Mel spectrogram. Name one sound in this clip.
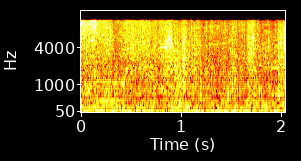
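An explosion booms and crackles with fire.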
